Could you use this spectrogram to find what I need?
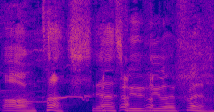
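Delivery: put-on shy coquettish voice. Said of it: "a shy, coquettish girl".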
